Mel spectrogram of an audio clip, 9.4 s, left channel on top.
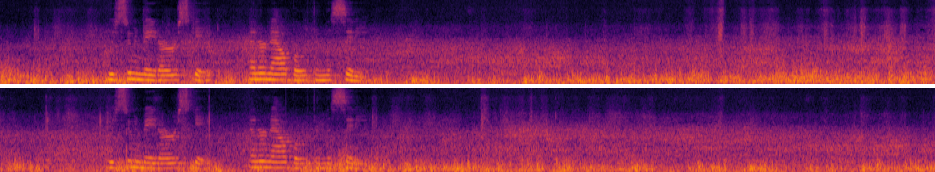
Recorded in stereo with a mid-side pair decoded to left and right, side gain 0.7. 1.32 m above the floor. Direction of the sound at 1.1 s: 20° left.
